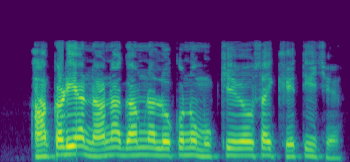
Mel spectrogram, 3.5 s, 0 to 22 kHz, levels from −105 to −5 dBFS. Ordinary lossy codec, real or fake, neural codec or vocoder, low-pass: none; real; none; none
